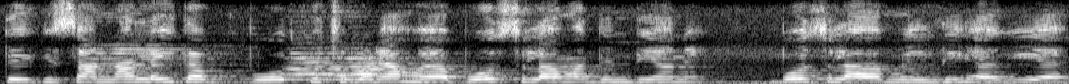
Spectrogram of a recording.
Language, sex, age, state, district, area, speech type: Punjabi, female, 60+, Punjab, Ludhiana, urban, spontaneous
